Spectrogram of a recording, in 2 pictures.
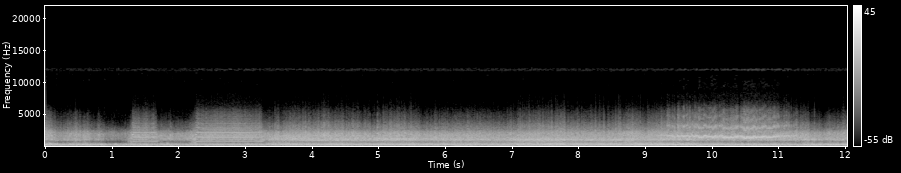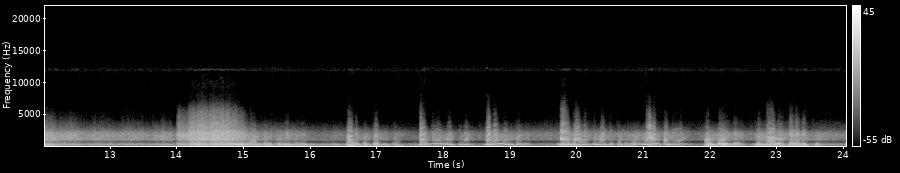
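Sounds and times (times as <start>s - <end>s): truck engine low tone: 0.0s - 14.0s
dense rumbling noise: 0.0s - 24.0s
truck horn blasts: 1.2s - 3.4s
wavering squeal: 9.3s - 11.3s.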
